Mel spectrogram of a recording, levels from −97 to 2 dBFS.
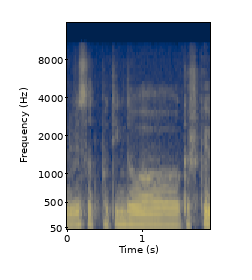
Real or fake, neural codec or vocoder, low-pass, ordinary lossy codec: real; none; 10.8 kHz; AAC, 48 kbps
